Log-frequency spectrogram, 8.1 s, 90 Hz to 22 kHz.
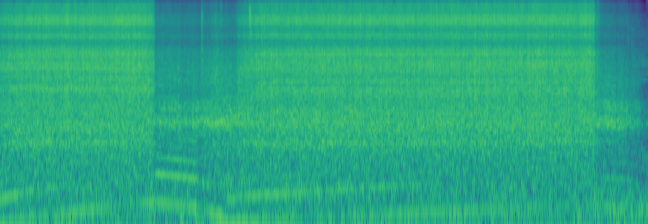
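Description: A Kia Rio GT-Line S with a 1.0 T-GDI mild-hybrid engine accelerates at full power, giving a loud, continuous drone of engine and exhaust from inside the car that rises in pitch, drops briefly at a gear change, then climbs again.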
